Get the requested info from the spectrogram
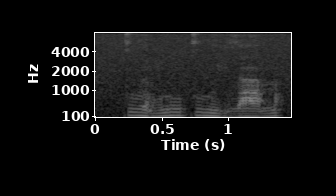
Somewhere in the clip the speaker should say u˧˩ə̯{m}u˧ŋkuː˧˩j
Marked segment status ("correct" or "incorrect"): correct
